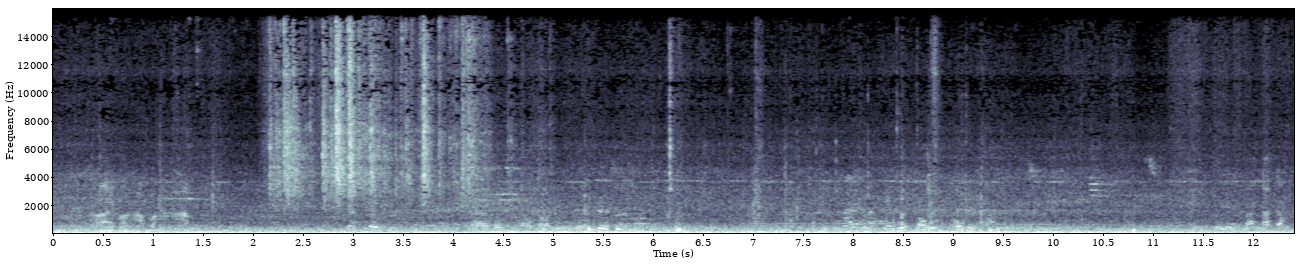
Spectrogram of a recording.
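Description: Steady low rumble of street traffic, with a burst of clinking metal rattles about two seconds in as the steel load chains of lever hoists are handled.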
